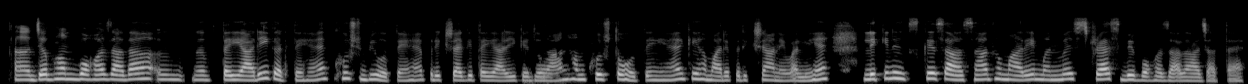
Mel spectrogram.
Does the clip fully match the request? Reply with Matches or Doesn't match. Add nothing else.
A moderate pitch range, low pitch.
Doesn't match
